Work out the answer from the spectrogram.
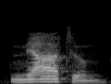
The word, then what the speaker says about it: ñātuṃ: No, it should be with the ung sound. It's ung, like ung. Right. Okay, the question, how from janati you get jnatum?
